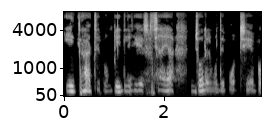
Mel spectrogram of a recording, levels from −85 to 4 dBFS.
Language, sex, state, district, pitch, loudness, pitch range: Bengali, female, West Bengal, Purulia, 195 Hz, -18 LUFS, 185-240 Hz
